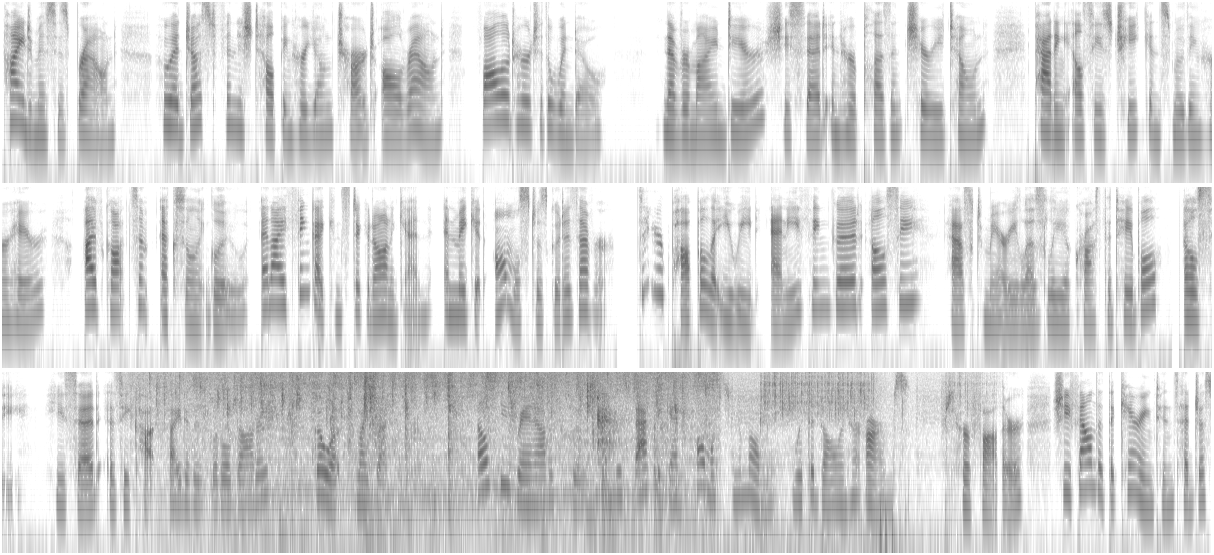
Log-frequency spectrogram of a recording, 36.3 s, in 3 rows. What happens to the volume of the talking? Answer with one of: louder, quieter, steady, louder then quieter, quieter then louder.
steady.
